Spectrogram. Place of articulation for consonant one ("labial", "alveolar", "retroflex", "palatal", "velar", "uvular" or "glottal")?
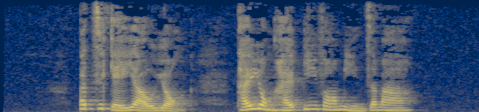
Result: labial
